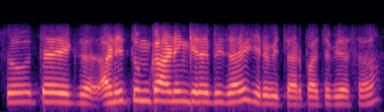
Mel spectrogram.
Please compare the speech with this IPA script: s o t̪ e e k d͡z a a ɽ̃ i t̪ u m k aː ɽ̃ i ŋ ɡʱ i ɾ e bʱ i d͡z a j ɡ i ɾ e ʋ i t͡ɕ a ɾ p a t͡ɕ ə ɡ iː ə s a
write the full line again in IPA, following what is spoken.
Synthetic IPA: s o t̪ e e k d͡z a a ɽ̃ i t̪ u m k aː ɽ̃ i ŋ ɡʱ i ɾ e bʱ i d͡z a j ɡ i ɾ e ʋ i t͡ɕ a ɾ p a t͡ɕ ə b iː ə s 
